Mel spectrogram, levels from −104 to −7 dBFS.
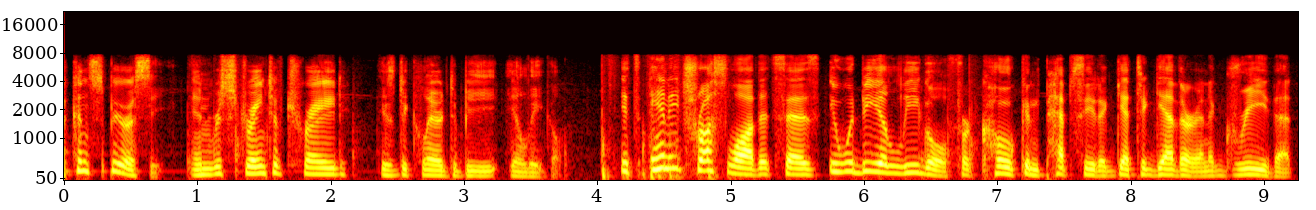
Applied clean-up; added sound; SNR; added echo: neural mask model RNNoise.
